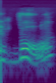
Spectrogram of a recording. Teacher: w is not pronounced like the english were but it's pronounced it's called labiodental which means your upper teeth need to touch your lower lip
